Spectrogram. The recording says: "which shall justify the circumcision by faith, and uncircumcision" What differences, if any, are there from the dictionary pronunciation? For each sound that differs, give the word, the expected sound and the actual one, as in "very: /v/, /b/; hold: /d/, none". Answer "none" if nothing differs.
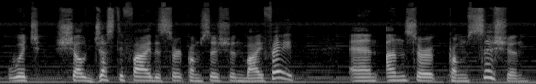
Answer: circumcision: /ʒ/, /ʃ/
